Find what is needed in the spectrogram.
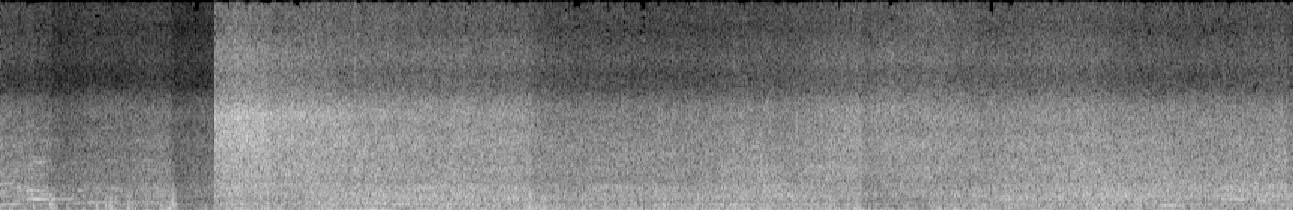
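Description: Wind buffeting the microphone over choppy, churning water, with a harbour tug's diesel engine running underneath as it tows on a line. The sound drops briefly about a second and a half in, then carries on steadily.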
